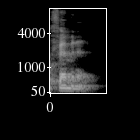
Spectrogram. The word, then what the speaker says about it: feminine: Does the dog look masculine or feminine? Very good. So remember these words. Words ending in ine can have different pronunciations. All of these have the sound in. Imagine, examine, engine, discipline, feminine, and masculine.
